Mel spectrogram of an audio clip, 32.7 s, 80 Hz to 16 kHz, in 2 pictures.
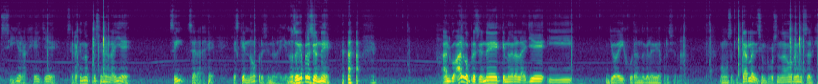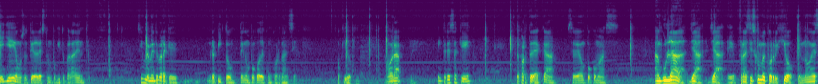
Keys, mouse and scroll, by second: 0.1 click, 0.7 scroll up 3, 1.1 shift+click, 1.9 shift+g, 2.1 shift+y, 3.8-4.3 scroll up 2, 8.0 shift+click, 8.4 shift+middle click, 9.4 shift+middle click, 10.0-10.4 shift+scroll up 1, 11.1 click, 11.6 shift+click, 12.0 shift+click, 12.5 shift+click, 12.8 shift+middle click, 13.9 shift+middle click, 14.8 o, 15.8 g, 16.0 y, 18.4 shift+click, 18.7 shift+middle click, 19.4 Tab, 19.7-22.2 middle drag, 22.3-22.7 scroll up 1, 22.8 scroll down 1, 23.3 Tab, 24.3-25.8 middle drag, 26.6 ctrl+r, 27.0 ctrl+click, 31.3 shift+click, 31.7 shift+middle click, 32.4 Tab.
